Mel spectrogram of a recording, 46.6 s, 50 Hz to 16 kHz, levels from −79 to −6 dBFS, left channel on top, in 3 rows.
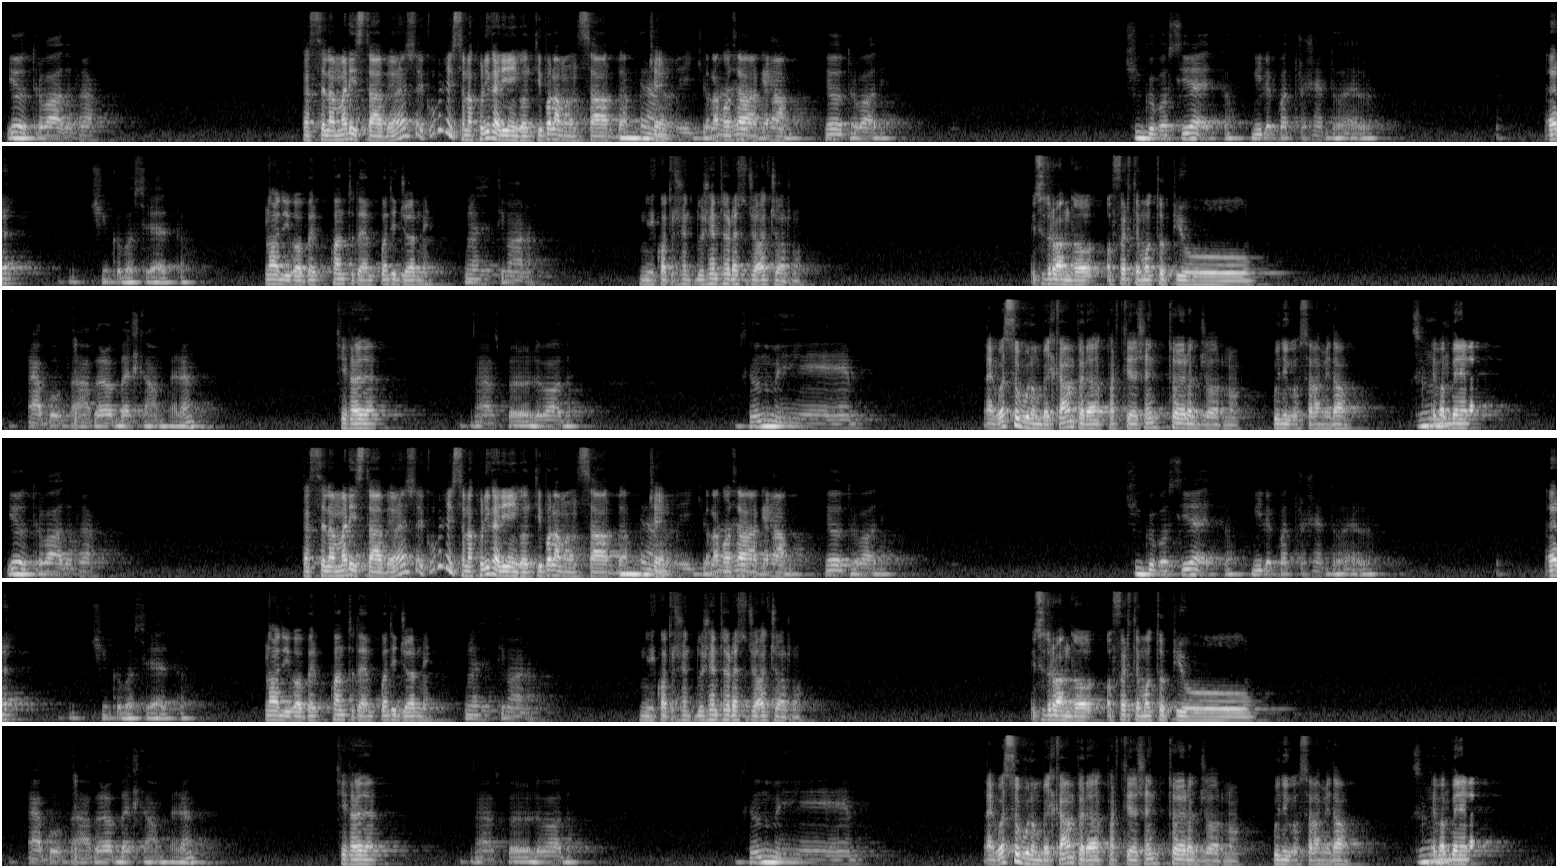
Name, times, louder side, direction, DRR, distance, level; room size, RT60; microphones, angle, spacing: voice 1, 0.1-1.0 6.2-9.0 11.2-13.8 14.9-15.0 16.2-17.5 19.7-19.8 20.2-21.0 31.4-33.2 35.7-37.0 38.4-39.7 45.2-45.6, left 1 dB, 25° left, 1.7 m, -30 dB
voice 2, 3.0-6.3 6.5-6.7 7.0-7.9 15.4-15.7 18.2-19.8 21.9-23.5 25.8-28.1 34.5-34.9 40.9-43.5 43.8-44.6 45.4-45.9, equal, ahead, 1.2 m, -24 dB
24.0 x 23.0 x 9.6 m
head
